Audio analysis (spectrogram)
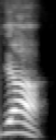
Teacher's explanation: জিভের মাঝখান ওই সাথে ওপরে তালের সঙ্গে লাগে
